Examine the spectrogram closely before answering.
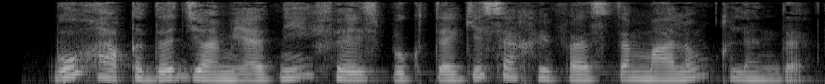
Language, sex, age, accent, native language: Uzbek, female, 18-24, Toshkent shahri, Uzbek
